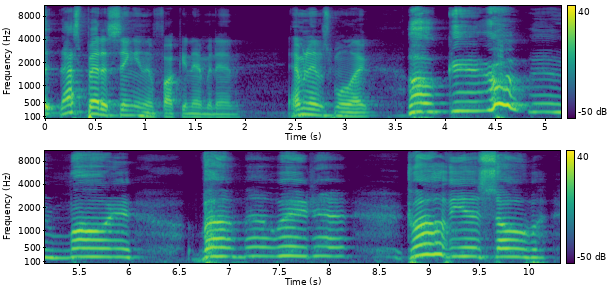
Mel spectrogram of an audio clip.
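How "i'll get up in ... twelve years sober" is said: high, slow, sing-song parody of his ballad voice. Retold or imitated. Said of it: "that's kind of the inflection that he has".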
